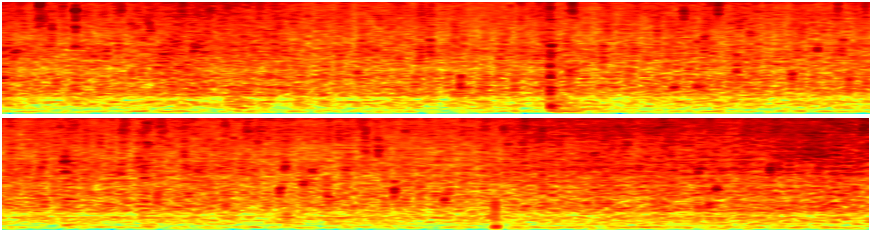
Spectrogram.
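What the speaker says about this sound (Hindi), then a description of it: "ये देखिए हमारा पानी बस खुशक हो रहा है" Water simmers steadily in a pan while cooking chicken, a dense, continuous bubbling hiss with occasional small pops, close and unbroken.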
